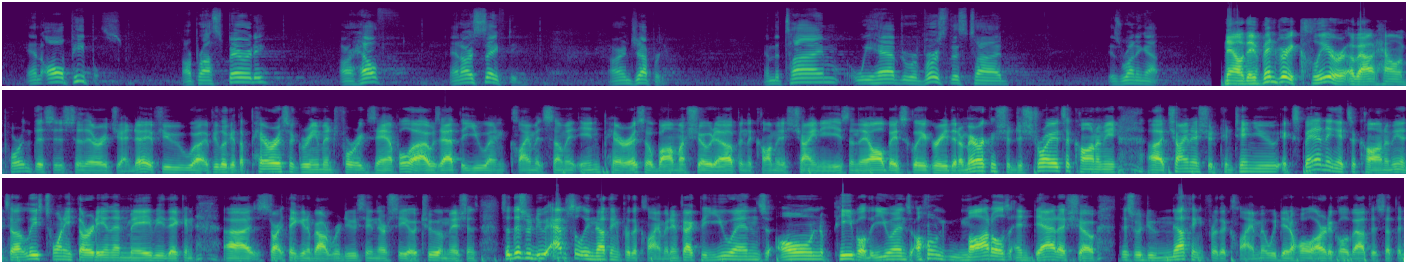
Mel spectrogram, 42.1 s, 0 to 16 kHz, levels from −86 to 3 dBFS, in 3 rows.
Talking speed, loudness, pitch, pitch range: 200 wpm, -19 LUFS, 125 Hz, 105-150 Hz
